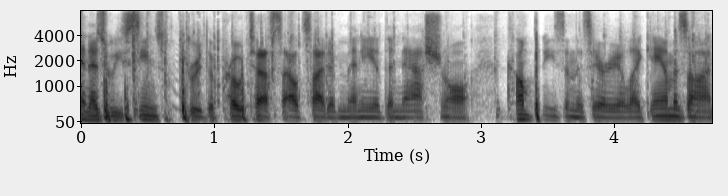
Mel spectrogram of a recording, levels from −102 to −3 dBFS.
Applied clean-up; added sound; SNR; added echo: neural mask model RNNoise.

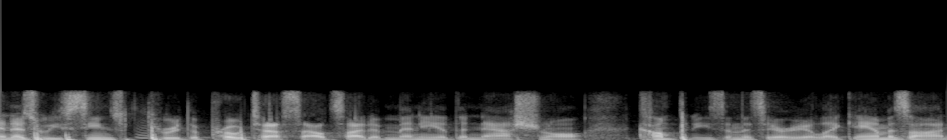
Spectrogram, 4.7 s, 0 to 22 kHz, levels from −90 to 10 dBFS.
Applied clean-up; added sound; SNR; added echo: none; none; none; none.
